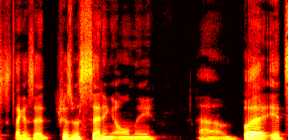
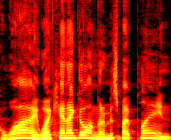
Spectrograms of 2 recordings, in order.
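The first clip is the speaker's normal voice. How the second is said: acted, frantic, mock-panicked voices, quieter; 3 semitones higher, 4 dB quieter than usual. Describing people stranded when the lines are turned off, imitating frantic travelers. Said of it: "the people are going nuts".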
